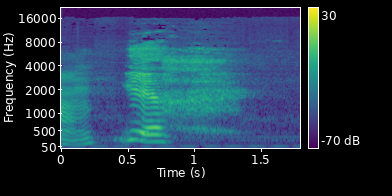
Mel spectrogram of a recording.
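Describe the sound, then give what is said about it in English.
A brief voiced sound opens into a breathy yawn, a drawn-in rush of air with a strained vocal tone that trails off into soft breathing. “I've yawned like four times.”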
